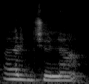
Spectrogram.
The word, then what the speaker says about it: ಅರ್ಜುನ: ಉಚ್ಚಾರಣೆ ಹ ಅರ್ಜುನ ಉವಾಚ ಅರ್ಜುನ ಅರ್ದ ಬೊಕ್ಕ ಜು ಜೂರ್ದ ಬೊಕ್ಕ ಋ ಅರ್ಕಾರ ಒತ್ತೊಂಡು ಅರ್ಕಾರ ಒತ್ತು ಋ ಜೂರ್ದ ದುಂಬೆತ್ತುಗ ಅರ್ಜುನ ಉವಾಚ ಉವಾಚ ವ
